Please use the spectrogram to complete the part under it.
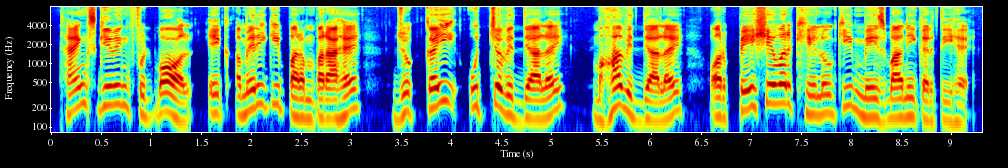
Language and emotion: Hindi, neutral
